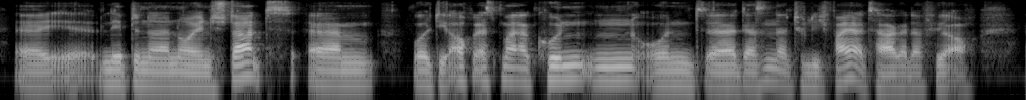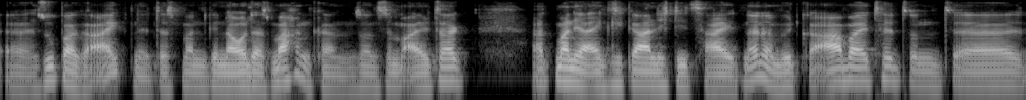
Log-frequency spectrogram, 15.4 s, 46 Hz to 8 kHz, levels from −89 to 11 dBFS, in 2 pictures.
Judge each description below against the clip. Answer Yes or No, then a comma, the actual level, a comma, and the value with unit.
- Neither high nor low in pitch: No, low, 100 Hz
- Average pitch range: Yes, average, 3.0 semitones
